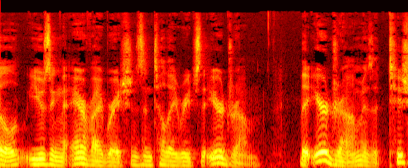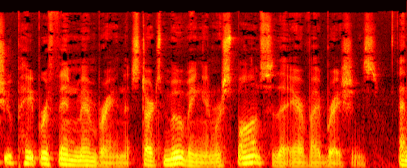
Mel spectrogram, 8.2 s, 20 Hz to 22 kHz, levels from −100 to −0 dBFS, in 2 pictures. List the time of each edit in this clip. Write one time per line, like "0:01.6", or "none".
0:02.8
